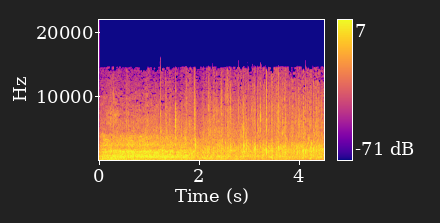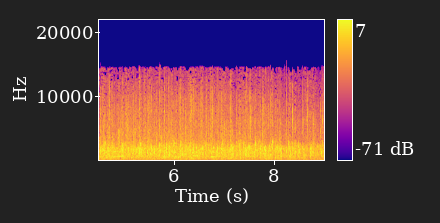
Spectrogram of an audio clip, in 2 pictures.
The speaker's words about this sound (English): Everybody who claps loves freedom. Good for you.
